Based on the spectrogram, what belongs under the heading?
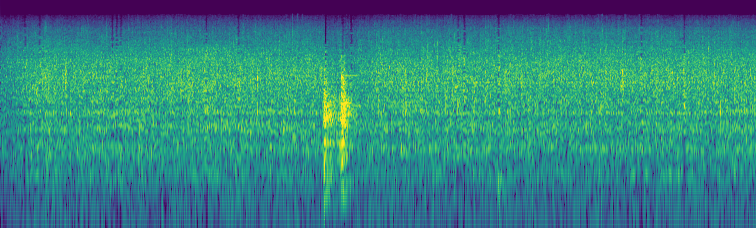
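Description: Chicken pieces and onion paste frying in hot oil in a wok: a steady, even sizzle, with one brief louder sound about three seconds in.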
